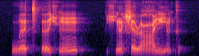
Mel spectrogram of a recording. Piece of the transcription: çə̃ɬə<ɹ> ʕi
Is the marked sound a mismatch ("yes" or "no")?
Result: no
